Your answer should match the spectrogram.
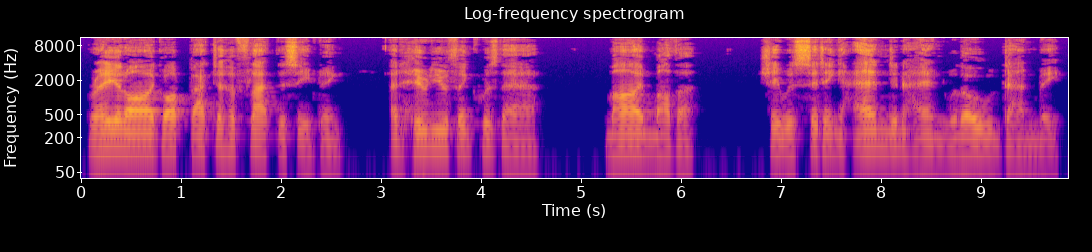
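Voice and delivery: low, soft, dreamy voice; subdued, wondering man's voice; dazed young man in love. A narrator's reading. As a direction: tell the news as if dreaming. Plays Gussie, dreamy happy young man.

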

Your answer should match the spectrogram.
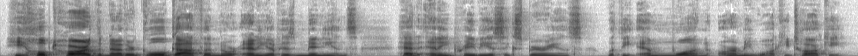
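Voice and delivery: usual speaking voice

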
